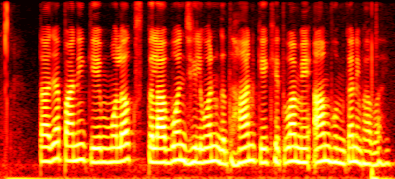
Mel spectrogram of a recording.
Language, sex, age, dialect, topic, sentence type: Magahi, female, 46-50, Western, agriculture, statement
